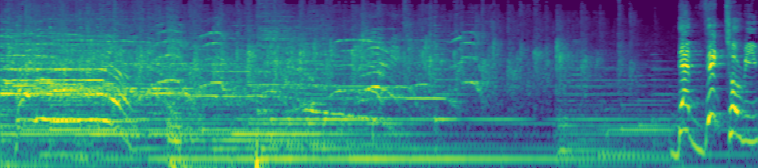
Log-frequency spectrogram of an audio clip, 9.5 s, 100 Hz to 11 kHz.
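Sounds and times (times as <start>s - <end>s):
crowd shouting and cheering with scattered whoops: 0.0s - 6.4s
crowd clapping: 0.0s - 8.2s
speech: 9.1s - 9.4s.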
